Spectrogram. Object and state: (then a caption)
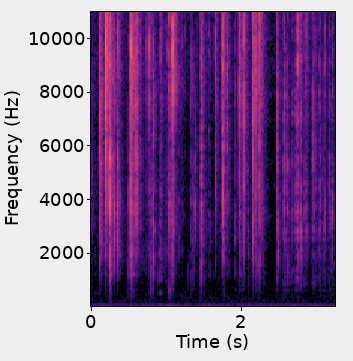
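Crinkling plastic candy wrapper. A small pink candy in a crinkly plastic wrapper is held between the fingertips and squeezed and crinkled with long white nails. The result is a quick run of sharp, bright crackles and crinkles with almost no low end, each snap dying away instantly.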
